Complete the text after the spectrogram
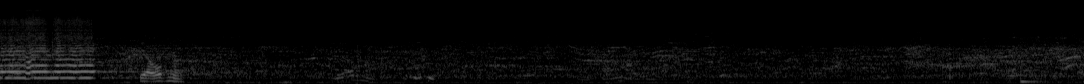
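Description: A large audience murmurs and chatters in an echoing hall.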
